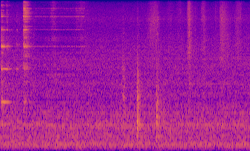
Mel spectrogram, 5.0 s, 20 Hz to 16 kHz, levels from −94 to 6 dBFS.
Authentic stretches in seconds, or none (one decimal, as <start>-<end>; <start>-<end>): 0.0-0.7; 1.7-5.0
